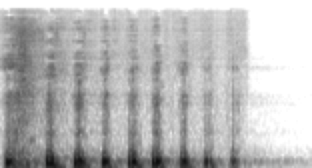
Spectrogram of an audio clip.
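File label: "heh heh", nonverbal; smite; khepri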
